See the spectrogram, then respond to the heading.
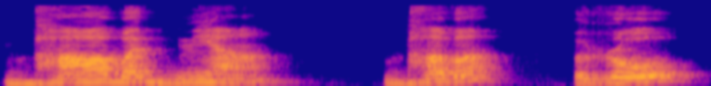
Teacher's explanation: So here gha sound is mahaprana, ga is alpa prana, roga ghni, and this gha is joined with na.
